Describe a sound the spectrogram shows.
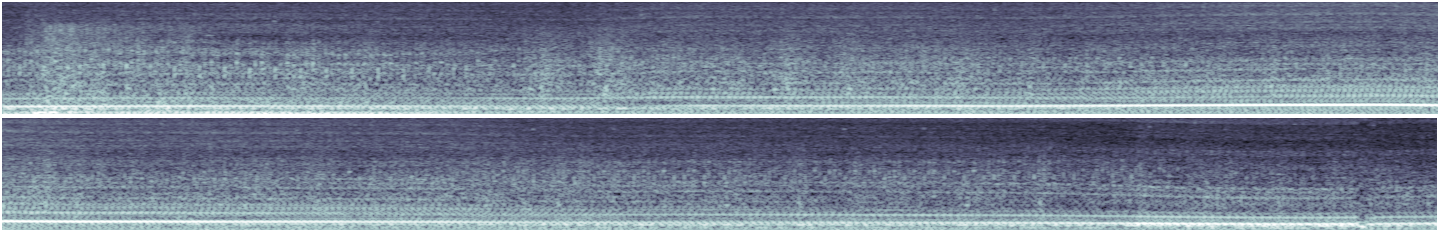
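A car engine hums steadily, its pitch rising and falling slightly.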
